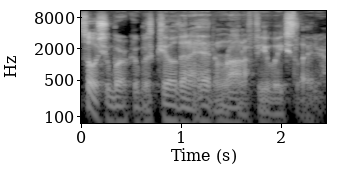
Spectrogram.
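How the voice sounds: This man puts on a character voice with extremely low pitch, vocal fry and a fairly bright tone. He talks fast, his pitch swinging widely.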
